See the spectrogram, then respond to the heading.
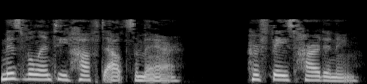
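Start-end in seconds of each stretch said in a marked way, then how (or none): none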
